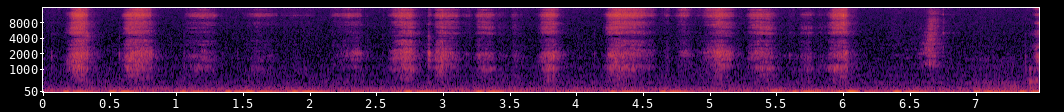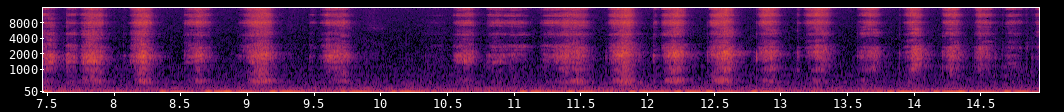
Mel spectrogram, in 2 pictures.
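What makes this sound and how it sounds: A graphite pencil sketches lines on a white paper page of a spiral-bound sketchbook resting on a desk. Quick, irregular scratchy strokes sound about three times a second, with bright papery hiss in each stroke over a steady low hum.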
